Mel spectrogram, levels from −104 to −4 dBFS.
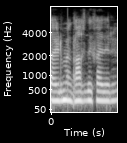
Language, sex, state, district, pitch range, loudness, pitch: Hindi, female, Bihar, Araria, 220-230 Hz, -16 LUFS, 225 Hz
